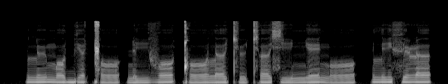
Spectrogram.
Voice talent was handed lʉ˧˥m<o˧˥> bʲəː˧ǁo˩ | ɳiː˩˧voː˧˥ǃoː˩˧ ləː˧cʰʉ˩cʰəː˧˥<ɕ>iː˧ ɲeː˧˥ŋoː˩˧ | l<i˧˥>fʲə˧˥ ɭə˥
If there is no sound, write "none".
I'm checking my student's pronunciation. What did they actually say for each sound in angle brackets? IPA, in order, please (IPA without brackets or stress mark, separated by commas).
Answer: o˧˥, ɕ, i˧˥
